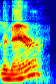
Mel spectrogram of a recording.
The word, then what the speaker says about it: Menare: We pronounce it Menard.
